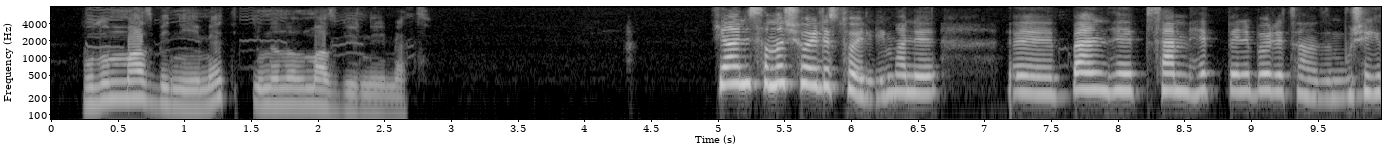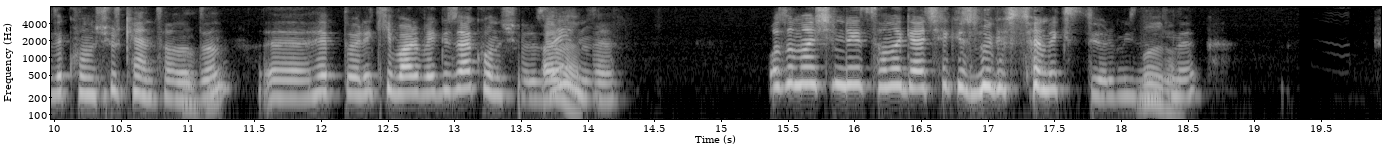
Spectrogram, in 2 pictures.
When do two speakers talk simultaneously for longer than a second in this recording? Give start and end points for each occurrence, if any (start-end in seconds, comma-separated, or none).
none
